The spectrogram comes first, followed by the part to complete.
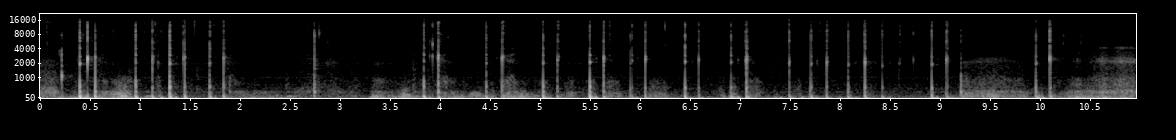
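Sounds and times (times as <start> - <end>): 
wet mouth sounds: 0.1 - 2.0, 3.7 - 9.3, 10.0 - 10.5
kissing sounds: 0.2 - 2.0, 3.8 - 9.3, 10.0 - 10.3
sharp tongue clicks: 0.2 - 2.0, 3.8 - 9.3, 10.0 - 10.4
breathing: 9.2 - 10.9.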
